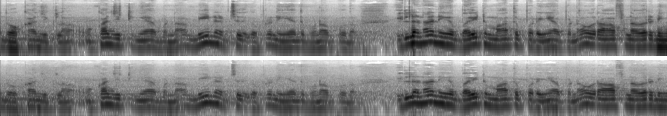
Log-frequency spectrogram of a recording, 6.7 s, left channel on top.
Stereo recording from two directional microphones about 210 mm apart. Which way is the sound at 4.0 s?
40° left (ahead or behind).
